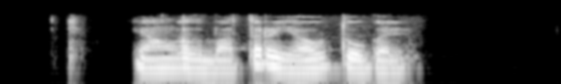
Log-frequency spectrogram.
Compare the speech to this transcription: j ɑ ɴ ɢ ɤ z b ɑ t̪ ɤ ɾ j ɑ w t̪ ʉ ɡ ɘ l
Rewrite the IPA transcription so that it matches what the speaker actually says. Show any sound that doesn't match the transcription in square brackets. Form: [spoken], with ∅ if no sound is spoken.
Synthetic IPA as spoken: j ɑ ɴ ɢ ɤ [ð] b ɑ t̪ ɤ ɾ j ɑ w t̪ ʉ ɡ ɘ l

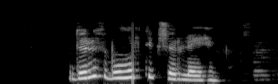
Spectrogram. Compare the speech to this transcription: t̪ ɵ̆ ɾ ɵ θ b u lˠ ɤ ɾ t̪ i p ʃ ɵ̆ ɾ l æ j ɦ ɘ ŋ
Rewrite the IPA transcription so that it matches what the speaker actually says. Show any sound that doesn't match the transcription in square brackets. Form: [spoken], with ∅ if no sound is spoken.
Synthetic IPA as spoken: [d̪] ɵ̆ ɾ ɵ θ b u lˠ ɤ ɾ t̪ i p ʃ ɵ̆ ɾ l æ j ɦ ɘ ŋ

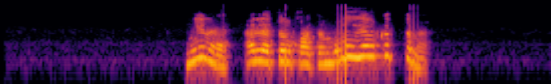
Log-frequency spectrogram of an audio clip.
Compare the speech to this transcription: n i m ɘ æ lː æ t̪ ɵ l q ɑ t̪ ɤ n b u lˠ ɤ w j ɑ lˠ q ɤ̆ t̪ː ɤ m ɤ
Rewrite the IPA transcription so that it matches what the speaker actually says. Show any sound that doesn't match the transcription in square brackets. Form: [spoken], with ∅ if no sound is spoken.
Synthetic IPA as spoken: n i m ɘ æ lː æ t̪ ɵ l q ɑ t̪ ɤ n b u lˠ ɤ w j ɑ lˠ q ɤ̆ t̪ː ɤ m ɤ

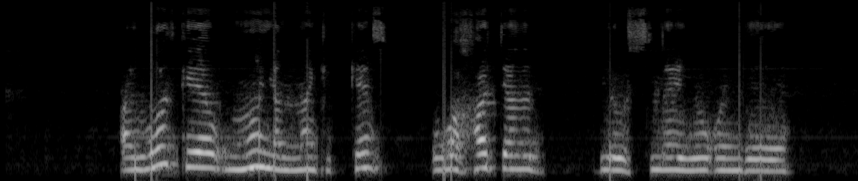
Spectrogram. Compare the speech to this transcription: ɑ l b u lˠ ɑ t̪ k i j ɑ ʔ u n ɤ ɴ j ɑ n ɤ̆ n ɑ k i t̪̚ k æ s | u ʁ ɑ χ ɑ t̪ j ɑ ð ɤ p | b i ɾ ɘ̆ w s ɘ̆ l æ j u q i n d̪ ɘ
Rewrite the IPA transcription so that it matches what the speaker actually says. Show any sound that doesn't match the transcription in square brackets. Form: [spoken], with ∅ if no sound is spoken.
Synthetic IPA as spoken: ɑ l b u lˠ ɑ t̪ k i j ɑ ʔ u n ɤ ɴ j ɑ n ɤ̆ n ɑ k i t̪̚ k æ s | u ʁ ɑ χ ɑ t̪ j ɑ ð ɤ p | b i ɾ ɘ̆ w s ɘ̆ l æ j u q i n d̪ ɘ

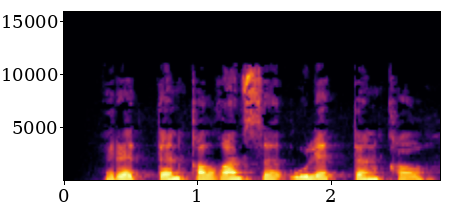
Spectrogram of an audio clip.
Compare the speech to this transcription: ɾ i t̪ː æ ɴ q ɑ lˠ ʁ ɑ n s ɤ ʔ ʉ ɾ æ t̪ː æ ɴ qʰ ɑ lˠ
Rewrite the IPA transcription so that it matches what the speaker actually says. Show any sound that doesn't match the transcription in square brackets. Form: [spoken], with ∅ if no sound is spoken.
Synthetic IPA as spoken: ɾ [æ] t̪ː æ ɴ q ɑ lˠ ʁ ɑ n s ɤ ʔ ʉ [l] æ t̪ː æ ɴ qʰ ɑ lˠ

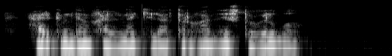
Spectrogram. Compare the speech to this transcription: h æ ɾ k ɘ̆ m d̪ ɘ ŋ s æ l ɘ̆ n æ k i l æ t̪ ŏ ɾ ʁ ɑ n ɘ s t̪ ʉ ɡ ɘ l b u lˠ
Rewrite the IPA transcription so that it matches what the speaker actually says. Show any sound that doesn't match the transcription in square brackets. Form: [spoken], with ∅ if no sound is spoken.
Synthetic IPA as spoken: h æ ɾ k ɘ̆ m d̪ ɘ ŋ [χ] æ l ɘ̆ n æ k i l æ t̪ ŏ ɾ ʁ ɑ n ɘ [ʃ] t̪ ʉ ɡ ɘ l b u lˠ

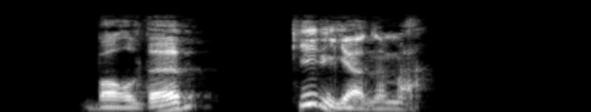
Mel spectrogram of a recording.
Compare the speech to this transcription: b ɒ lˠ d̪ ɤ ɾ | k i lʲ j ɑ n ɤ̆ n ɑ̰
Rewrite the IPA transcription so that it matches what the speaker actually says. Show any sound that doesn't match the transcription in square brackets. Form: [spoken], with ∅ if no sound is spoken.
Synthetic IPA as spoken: b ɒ lˠ d̪ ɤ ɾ | k i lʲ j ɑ n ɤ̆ [m] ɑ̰

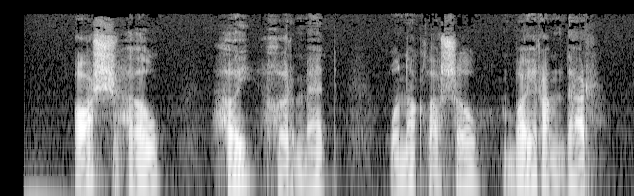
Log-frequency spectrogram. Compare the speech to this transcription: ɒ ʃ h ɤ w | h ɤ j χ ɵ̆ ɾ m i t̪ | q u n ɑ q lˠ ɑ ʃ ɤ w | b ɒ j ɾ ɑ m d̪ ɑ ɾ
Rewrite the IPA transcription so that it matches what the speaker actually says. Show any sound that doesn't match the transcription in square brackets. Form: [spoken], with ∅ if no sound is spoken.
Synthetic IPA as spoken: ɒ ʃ h ɤ w | h ɤ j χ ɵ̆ ɾ m [æ] t̪ | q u n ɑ q lˠ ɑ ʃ ɤ w | b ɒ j ɾ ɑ m d̪ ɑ ɾ

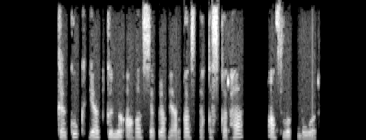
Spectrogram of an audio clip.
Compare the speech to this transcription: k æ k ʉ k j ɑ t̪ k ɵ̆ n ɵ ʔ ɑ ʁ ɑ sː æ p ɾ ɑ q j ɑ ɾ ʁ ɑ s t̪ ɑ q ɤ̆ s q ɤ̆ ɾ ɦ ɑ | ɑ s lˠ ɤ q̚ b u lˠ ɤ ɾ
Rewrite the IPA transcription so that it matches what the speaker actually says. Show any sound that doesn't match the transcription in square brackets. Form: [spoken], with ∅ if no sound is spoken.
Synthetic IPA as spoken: k æ k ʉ k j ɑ t̪ k ɵ̆ n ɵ ʔ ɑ ʁ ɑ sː æ p ɾ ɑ q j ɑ ɾ ʁ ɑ s t̪ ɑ q ɤ̆ s q ɤ̆ ɾ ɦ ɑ | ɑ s lˠ ɤ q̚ b u lˠ ɤ ɾ

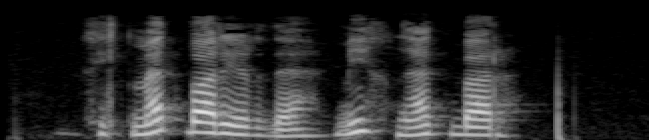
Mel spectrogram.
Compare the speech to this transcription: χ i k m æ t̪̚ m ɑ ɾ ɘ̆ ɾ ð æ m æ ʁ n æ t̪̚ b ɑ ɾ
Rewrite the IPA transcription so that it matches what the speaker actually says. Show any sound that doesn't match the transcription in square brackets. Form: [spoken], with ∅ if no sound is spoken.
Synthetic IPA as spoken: χ i k m æ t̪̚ [b] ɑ ɾ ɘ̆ ɾ ð æ m [i] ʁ n æ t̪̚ b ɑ ɾ

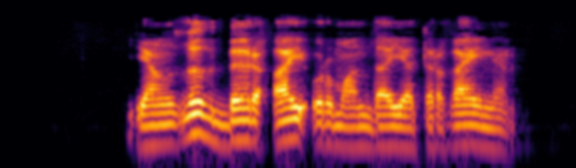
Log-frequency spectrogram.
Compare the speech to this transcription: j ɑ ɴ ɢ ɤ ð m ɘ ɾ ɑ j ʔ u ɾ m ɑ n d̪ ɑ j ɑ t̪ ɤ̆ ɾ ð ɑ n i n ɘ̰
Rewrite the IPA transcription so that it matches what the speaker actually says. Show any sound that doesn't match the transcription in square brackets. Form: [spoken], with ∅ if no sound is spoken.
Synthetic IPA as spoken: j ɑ ɴ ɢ ɤ ð [b] ɘ ɾ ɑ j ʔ u ɾ m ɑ n d̪ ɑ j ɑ t̪ ɤ̆ ɾ [ʁ] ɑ [∅] i n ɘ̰

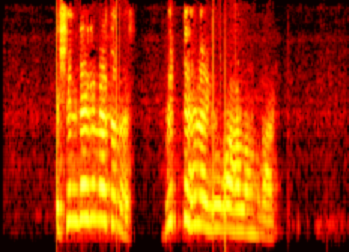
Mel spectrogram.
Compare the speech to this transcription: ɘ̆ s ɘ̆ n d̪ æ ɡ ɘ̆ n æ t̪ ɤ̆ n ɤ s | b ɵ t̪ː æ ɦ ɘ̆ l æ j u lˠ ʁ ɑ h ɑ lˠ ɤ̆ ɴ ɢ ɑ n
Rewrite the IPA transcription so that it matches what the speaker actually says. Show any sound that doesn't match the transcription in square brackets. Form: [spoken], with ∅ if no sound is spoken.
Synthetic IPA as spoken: ɘ̆ [ʃ] ɘ̆ n d̪ æ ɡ ɘ̆ n æ t̪ ɤ̆ n ɤ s | b ɵ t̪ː æ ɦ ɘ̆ l æ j u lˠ ʁ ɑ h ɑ lˠ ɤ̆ ɴ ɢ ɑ n

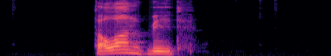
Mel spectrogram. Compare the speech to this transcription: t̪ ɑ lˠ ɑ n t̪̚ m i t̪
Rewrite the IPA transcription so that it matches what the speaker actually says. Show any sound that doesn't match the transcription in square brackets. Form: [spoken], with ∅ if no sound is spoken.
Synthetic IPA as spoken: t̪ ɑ lˠ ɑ n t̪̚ [b] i t̪

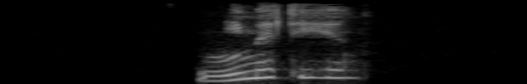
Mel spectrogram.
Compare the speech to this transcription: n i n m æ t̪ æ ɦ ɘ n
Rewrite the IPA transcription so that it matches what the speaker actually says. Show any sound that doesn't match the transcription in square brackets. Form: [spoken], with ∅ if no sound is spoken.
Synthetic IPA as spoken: n i [∅] m æ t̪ [i] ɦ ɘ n

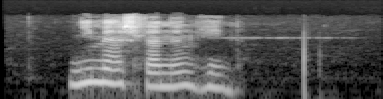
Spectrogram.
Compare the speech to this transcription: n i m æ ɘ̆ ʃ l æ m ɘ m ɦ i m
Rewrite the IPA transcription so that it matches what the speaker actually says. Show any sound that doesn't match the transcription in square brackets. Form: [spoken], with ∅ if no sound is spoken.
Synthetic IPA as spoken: n i m æ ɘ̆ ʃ l æ [n] ɘ [ŋ] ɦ i [n]

